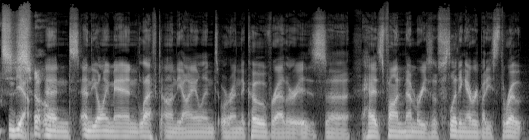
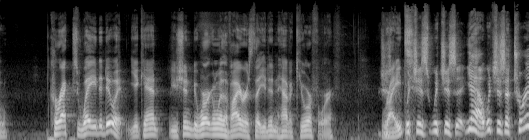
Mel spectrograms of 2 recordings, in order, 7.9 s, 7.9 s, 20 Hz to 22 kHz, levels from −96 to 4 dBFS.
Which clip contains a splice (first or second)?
first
